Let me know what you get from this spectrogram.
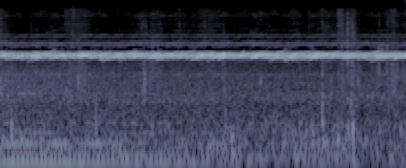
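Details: Northern spring peepers from New York form a continuous high, bright trill-like chorus with no pauses, accompanied by light crackling sounds and a low rumble.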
